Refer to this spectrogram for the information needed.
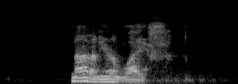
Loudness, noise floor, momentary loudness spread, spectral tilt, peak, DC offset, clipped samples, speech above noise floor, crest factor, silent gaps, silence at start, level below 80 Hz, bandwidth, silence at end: -22 LUFS; -72 dBFS; 15 LU; -6.5 dB/octave; -6 dBFS; under 0.1%; under 0.1%; 51 dB; 20 dB; none; 0.7 s; -58 dBFS; 7.8 kHz; 0.65 s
